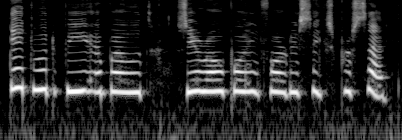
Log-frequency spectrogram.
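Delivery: chirpy high principal voice, pleased with himself; Nezu, the principal. A narrator's reading. Principal offers a student an extra boon, high and bright. Nezu's voice in the story.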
